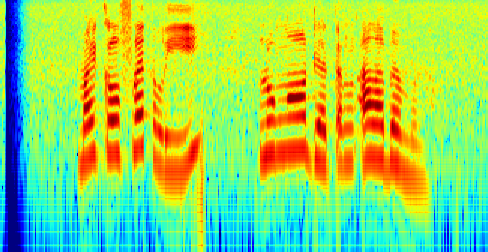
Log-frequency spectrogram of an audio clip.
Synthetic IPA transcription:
majkəlflɛt̪li | luŋɔdat̪əŋalabama

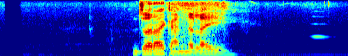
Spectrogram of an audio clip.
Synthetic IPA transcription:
d͡zʌɾakaɳɖʌlaj

